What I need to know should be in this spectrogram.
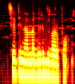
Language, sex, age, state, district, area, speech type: Tamil, female, 30-45, Tamil Nadu, Kallakurichi, rural, spontaneous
